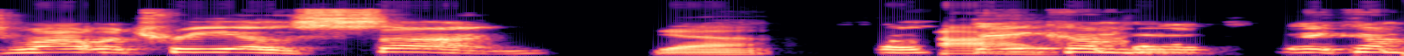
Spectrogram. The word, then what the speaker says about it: Trujillo: Yeah, is that Trujillo?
